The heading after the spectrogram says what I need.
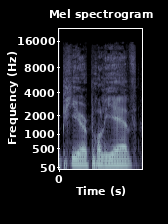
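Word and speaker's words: Pierre Poilievre: Carne Pierre Polv. Uh I'm finally pronouncing it correctly.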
